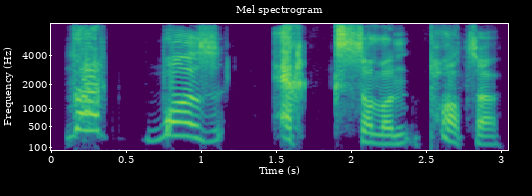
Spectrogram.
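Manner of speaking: high, slow, emphatic praise; crying out praise. A narrator's reading. Professor praising Potter as he lands, crying out. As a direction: exclaim it high, word by word. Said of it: "cried Professor McGonagall".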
